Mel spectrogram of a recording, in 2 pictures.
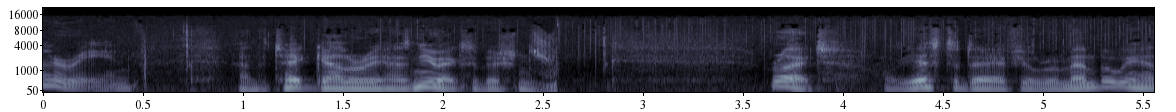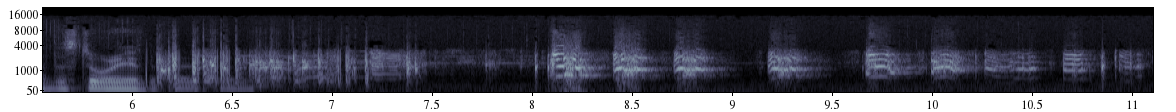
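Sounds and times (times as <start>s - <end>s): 
speech: 0.0s - 2.7s, 3.6s - 6.6s
dog whining: 8.0s - 10.4s
dog barking and yelping over a telephone line: 8.0s - 10.8s.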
